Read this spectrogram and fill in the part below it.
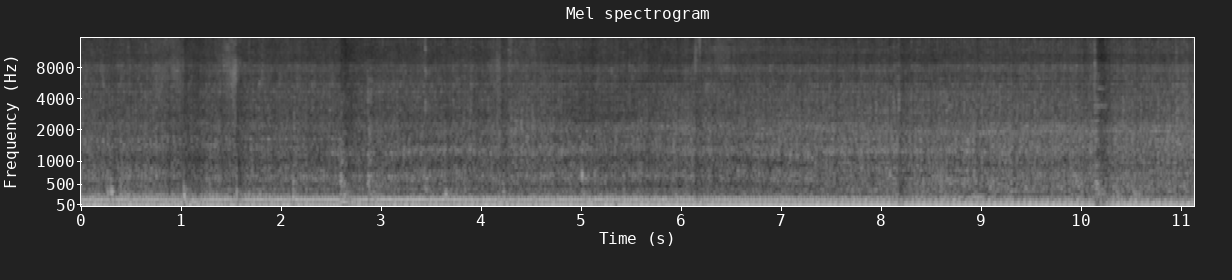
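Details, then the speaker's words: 2012 Mercedes Sprinter 519 diesel, 6-speed manual, started after the glow plug light went out: low, smooth diesel idle at low revs holding a constant beat, no knocks or misfires; a clean, healthy idle. "автомобіль завівся невеликі обороти Подивіться чисто м'яко працює"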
